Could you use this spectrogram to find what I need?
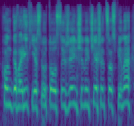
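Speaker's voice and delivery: тонкий, высокий голос перепуганного гонца; выпали послание высоко, помимо своей воли; выталкивая страшные слова. A narrator's reading. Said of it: "выталкивая слова, которые он не решался произнести". (испуганно, тонким высоким голосом)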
